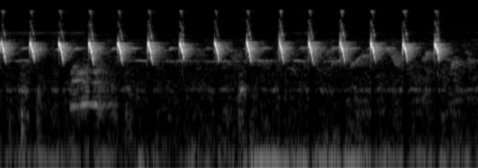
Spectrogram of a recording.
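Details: Brown-throated sunbird lure sound: a steady series of about fifteen piercing, downward-sweeping chips, roughly two per second, over a faint low hum.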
